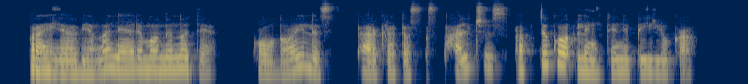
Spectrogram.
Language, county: Lithuanian, Šiauliai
